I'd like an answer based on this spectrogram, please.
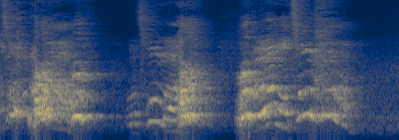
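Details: A Border Collie named Alpha, playing indoors as its owner goads it, gives three drawn-out barking bursts about a second apart, each with a rough, voiced tone, mixed with human voices.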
